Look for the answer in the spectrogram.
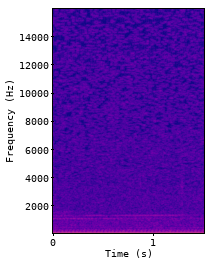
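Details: Benchmark generator steady low even thrumming while carrying a PowerMax charger on a 20 amp breaker pushing about 100 amps into a 400Ah LiFePO4 RV battery bank; no hunting or misfiring.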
